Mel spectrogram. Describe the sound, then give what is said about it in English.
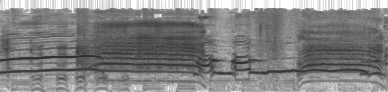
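A baby girl screams in loud, high-pitched, sustained bursts, two long shrieks separated by a brief break, with a lower adult voice vocalizing underneath. “she just loves to randomly scream now”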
